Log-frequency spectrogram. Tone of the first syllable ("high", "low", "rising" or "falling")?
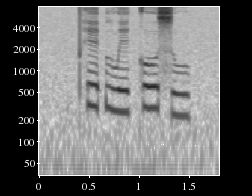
high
